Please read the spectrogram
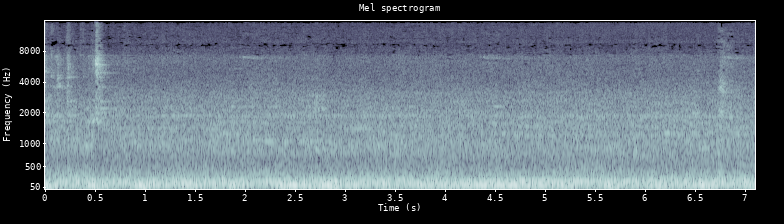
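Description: Steady low hum with an indistinct background din of an indoor amusement park, a few faint clicks in the first second.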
